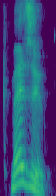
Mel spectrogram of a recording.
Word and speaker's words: Mezu: got that right here haven't i mesu at least that's what the mezu society website says is pronounced hopefully they're right in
